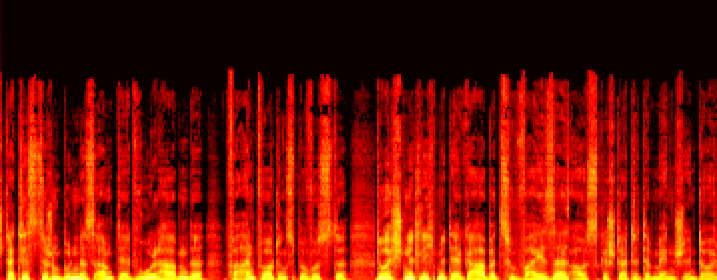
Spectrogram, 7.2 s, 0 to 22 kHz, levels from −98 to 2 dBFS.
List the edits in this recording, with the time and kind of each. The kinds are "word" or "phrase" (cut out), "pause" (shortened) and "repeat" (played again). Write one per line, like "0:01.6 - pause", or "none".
0:01.3 - word
0:03.7 - word
0:05.7 - word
